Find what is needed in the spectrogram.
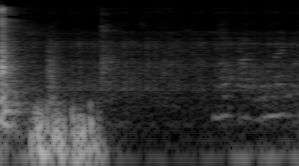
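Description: A single sharp click right at the start, followed by low, faint room tone.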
